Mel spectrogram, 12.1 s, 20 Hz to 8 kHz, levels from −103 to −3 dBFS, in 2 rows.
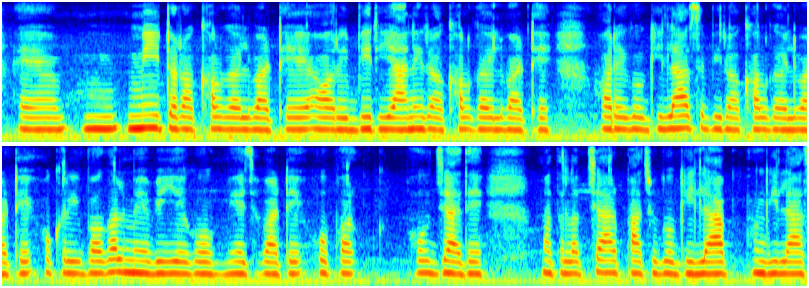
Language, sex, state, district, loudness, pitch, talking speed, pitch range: Bhojpuri, female, Uttar Pradesh, Deoria, -26 LUFS, 210 Hz, 175 wpm, 210-220 Hz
